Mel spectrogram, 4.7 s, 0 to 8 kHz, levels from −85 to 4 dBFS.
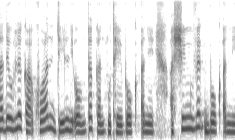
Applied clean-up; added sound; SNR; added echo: none; none; none; none.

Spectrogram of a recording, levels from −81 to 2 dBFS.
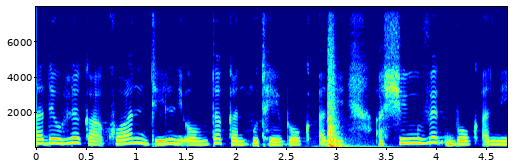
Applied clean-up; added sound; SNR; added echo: none; Car; 1 dB; none.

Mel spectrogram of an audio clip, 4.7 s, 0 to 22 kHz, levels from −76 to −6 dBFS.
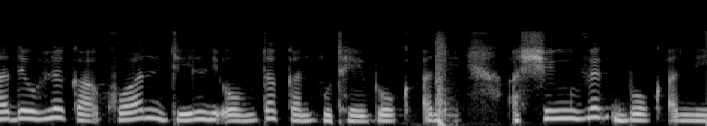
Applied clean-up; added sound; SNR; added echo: neural mask model RNNoise.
